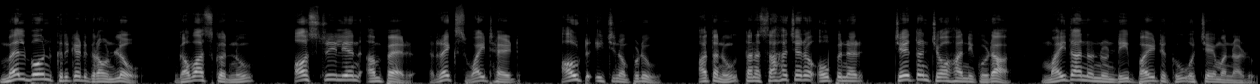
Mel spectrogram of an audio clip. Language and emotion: Telugu, neutral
